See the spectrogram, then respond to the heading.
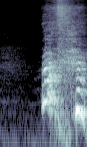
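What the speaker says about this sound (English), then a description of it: "Oh, I gotta sneeze." A single sharp, loud sneeze bursts out close up after a moment of near silence.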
